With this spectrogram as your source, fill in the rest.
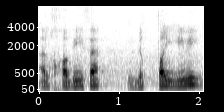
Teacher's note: تفخيم الخاء نعتني به أيضا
